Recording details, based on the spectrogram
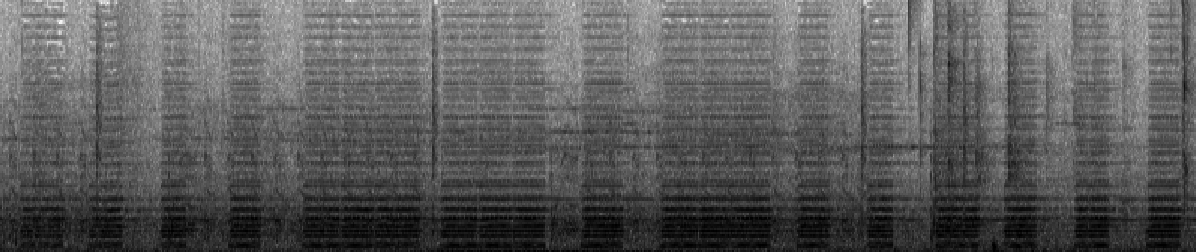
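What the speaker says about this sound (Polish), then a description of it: "Nie trąbimy na mnie." A car horn blares in Grand Theft Auto IV: The Ballad of Gay Tony, sounding in long, loud, sustained blasts that break off briefly and resume repeatedly over a low engine rumble, with no talking.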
